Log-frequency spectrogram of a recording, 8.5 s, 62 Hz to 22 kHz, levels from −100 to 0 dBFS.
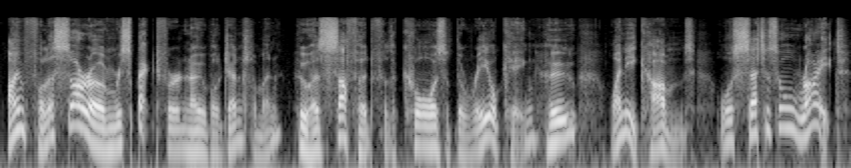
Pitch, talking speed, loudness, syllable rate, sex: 150 Hz, 205 wpm, -19 LUFS, 4.9 syllables/s, male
